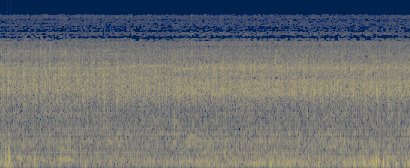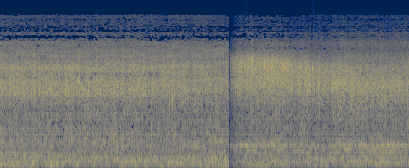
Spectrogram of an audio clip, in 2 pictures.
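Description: Ground-level jet fountains spraying up and splashing down onto wet paving: a steady hiss of falling water. It cuts out for an instant about ten seconds in and comes back a little louder.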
